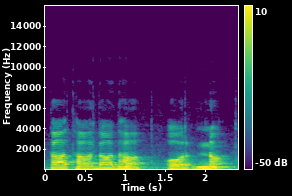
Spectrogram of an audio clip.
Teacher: ये त वर्ग है, दांत से बोला जाता है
